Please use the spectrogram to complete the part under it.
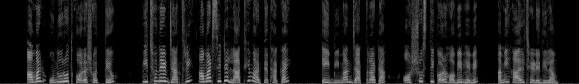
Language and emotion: Bengali, sad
